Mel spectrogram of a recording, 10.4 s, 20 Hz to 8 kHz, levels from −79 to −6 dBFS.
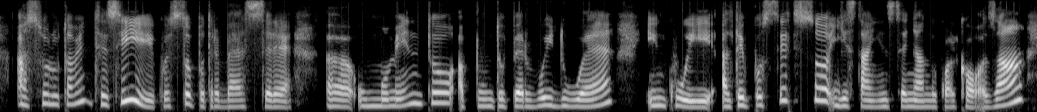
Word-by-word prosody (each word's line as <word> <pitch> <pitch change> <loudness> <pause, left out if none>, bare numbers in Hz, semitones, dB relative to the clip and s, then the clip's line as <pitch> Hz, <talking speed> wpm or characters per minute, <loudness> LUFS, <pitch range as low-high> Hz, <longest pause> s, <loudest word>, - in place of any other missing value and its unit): Assolutamente 245 +1 0
sì, 300 - +5
questo 185 +7 +2
potrebbe 175 -2 -6
essere, 170 -1 0 0.3
ehm, 180 -2 -1
un 185 0 -7
momento 245 +9 -2
appunto 185 -1 -5
per 175 0 +1
voi 200 +4 -3
2, 185 - -1 0.3
in 200 0 -3
cui 165 -5 0
al 180 -1 +1
tempo 210 +1 -1
stesso 335 +4 +3
gli 195 -5 -3
stai 170 -2 0
insegnando 170 -1 -3
qualcosa 170 - +3
185 Hz, 120 wpm, -22 LUFS, 175-235 Hz, 0.3 s, sì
